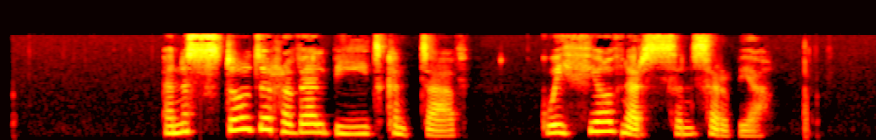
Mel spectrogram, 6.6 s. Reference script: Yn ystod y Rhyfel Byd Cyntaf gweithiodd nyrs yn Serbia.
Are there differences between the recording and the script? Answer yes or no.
no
